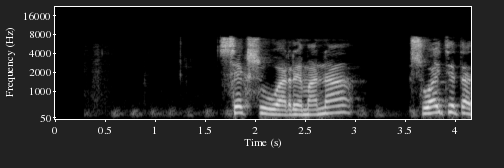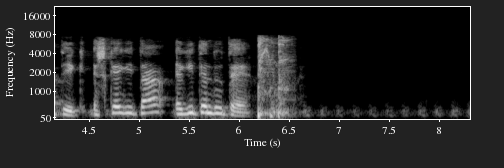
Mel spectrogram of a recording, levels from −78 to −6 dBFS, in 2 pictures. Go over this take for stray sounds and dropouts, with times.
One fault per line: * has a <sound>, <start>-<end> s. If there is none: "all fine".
* has a thud, 6.2-6.6 s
